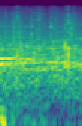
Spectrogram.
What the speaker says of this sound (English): please have a round of applause for the trumpet section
